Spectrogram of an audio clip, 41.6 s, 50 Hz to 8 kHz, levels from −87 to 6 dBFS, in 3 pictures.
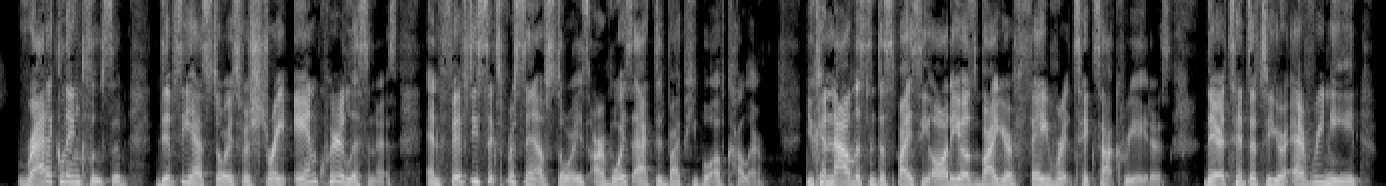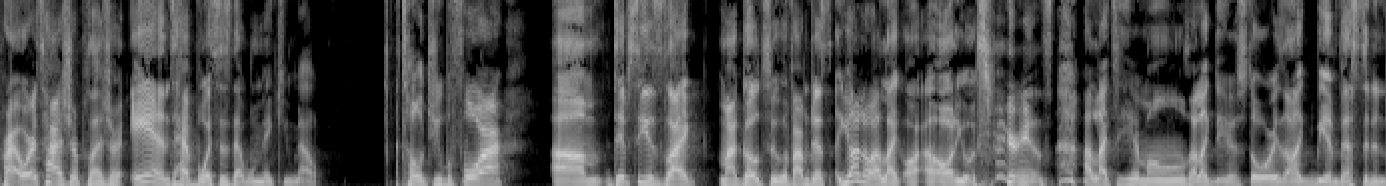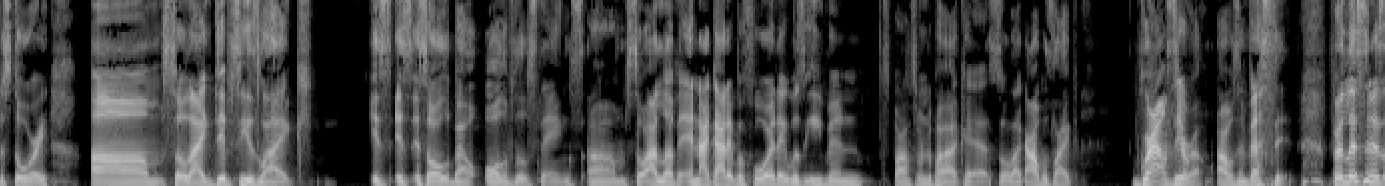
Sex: female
